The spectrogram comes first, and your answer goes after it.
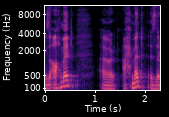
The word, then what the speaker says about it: Ahmed: my name so my name is Ahmed or Ahmed is the right way to say I already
